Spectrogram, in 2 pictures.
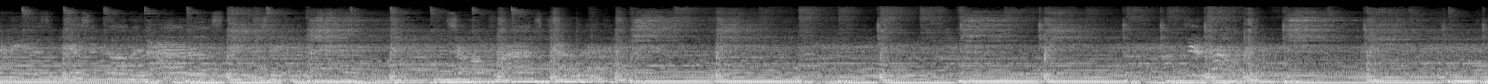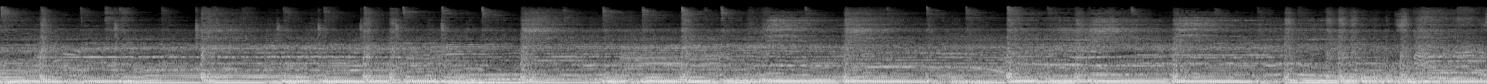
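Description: Live rock band playing a song: electric guitar and drum kit with frequent cymbal hits over a steady bass line, loud and full.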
